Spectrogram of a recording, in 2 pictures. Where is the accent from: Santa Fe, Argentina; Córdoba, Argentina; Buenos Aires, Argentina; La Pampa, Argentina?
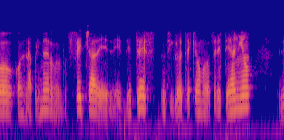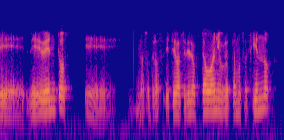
Buenos Aires, Argentina; Nosotros somos del barrio de Villa Soldati, barrio que no, la oferta cultural es escasa, por no decir que es nula.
